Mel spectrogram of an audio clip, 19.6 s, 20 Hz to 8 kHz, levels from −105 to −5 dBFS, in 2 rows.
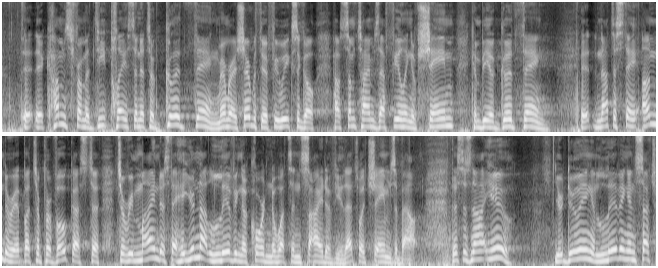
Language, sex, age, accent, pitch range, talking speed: English, male, 50-69, American, 120-180 Hz, 215 wpm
